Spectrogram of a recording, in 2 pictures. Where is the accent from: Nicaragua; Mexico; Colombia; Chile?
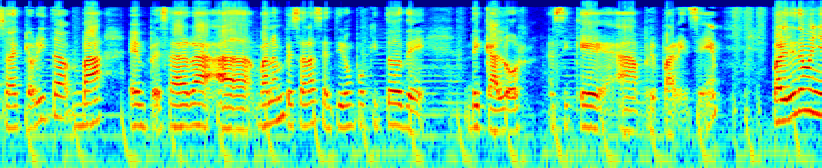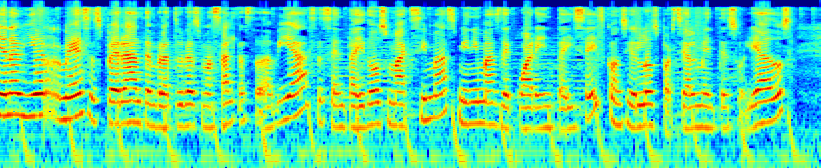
Mexico; Sonora; yo vengo de Sonora, de México, y pues es un estado muy caluroso. Entonces toda mi vida viví en el calor extremo.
